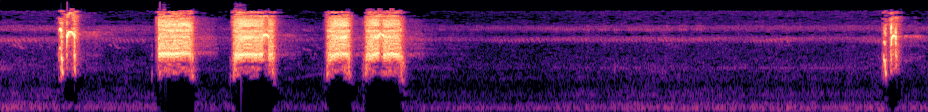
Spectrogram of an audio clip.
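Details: Black francolin, one of three, giving its grating call: a sharp introductory note, then four loud rasping bursts in two pairs, followed by a long pause and one more brief note, low hum beneath.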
